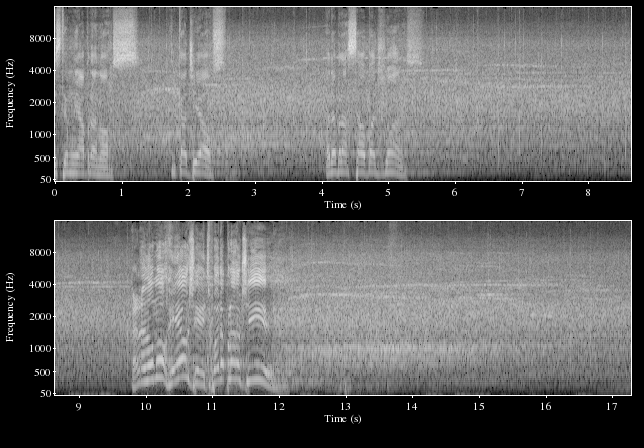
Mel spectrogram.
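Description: A large crowd cheers and applauds in a big echoing hall.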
